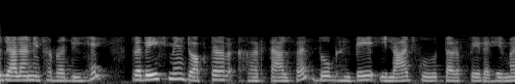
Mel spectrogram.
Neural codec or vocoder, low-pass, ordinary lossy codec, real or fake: codec, 44.1 kHz, 3.4 kbps, Pupu-Codec; 3.6 kHz; none; fake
